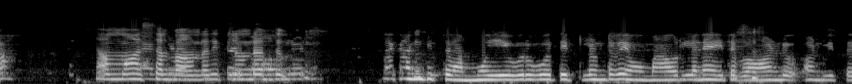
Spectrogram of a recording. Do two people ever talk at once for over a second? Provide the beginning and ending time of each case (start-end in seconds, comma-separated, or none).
1.4-2.8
